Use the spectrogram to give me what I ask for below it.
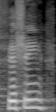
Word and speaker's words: phishing: your bank account information fishing that word pronounced fishing it is an attempt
